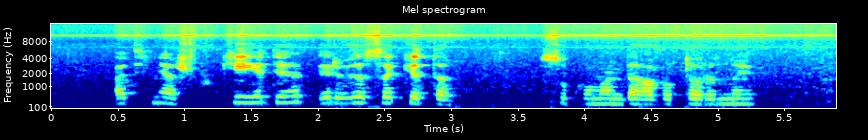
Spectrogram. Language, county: Lithuanian, Vilnius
